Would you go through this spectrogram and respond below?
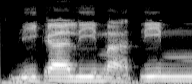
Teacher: Jangan dibaca bikalimatin. Tin jangan tapi tim. Pakai m tim. Nah, karena di sini huruf mim jadi dia melebur ke huruf mim. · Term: idgham bighunah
